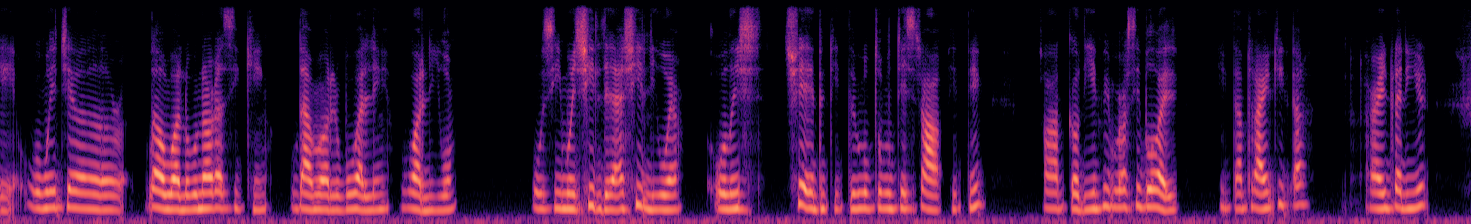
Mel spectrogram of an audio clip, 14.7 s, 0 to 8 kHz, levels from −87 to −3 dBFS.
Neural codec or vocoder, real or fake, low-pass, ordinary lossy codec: autoencoder, 22.05 kHz, a latent of 192 numbers a frame, VITS, trained on many speakers; fake; 7.2 kHz; none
